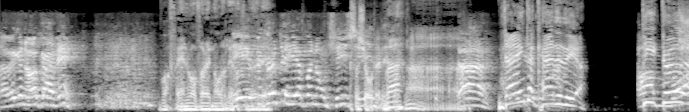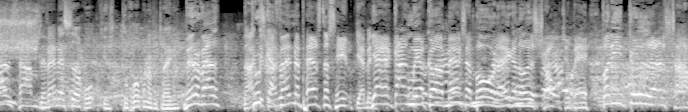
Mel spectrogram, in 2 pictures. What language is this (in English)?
Danish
